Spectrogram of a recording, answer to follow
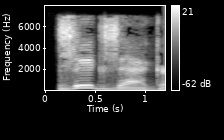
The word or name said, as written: zigzagger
